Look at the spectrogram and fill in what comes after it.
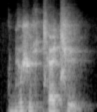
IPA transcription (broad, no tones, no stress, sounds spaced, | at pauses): bʲ o ʃ y ç cʰ ɛ t͡ɕʰ y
